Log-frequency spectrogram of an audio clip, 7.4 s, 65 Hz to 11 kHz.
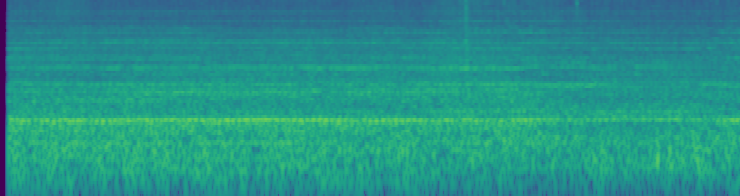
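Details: Subaru Liberty cruising above 65 km/h, recorded from left of centre console: steady metallic grinding with droning tone, continuing even coasting in neutral until speed drops to 60 km/h; cause unknown.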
